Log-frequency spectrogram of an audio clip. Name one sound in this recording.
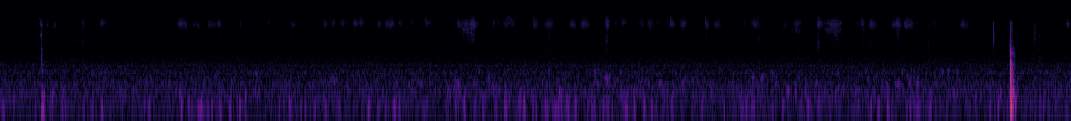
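Trading cards slide and flick against each other as they are sorted by hand.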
